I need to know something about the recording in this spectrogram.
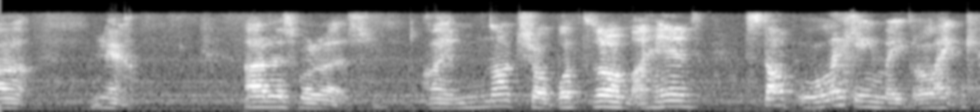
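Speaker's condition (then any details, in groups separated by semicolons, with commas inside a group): Multiple sclerosis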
